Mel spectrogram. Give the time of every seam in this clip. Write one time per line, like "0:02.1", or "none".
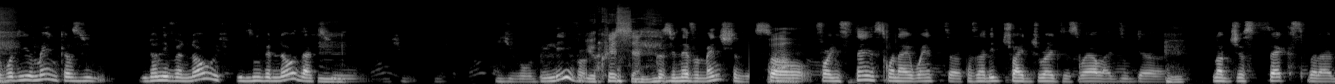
0:07.5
